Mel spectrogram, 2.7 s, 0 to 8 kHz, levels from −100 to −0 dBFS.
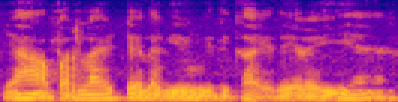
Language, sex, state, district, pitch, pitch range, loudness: Hindi, male, Haryana, Rohtak, 65 Hz, 60-70 Hz, -16 LUFS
